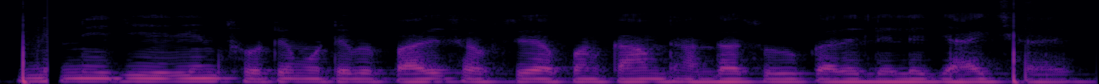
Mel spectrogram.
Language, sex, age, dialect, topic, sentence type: Maithili, male, 18-24, Bajjika, banking, statement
